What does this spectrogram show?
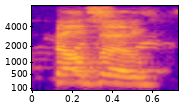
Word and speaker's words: Belle Vous: Belle Vous.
